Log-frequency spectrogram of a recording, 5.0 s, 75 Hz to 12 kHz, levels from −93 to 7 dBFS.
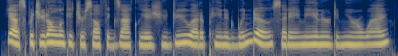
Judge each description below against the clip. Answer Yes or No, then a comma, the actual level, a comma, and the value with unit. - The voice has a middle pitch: No, high, 230 Hz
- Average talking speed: No, fast, 255 wpm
